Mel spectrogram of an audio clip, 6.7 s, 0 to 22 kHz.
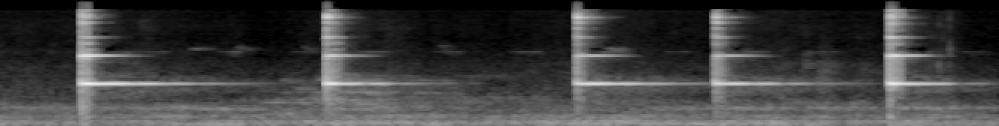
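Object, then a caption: Glass drinking glass struck with a metal spoon. A drinking glass is struck five times with a spoon, each tap giving a clear ringing tone near 1.4 kHz with bright overtones that fades within about a second. The glass rings because it vibrates.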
